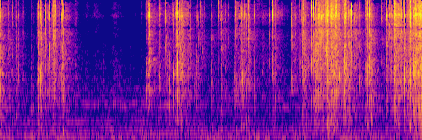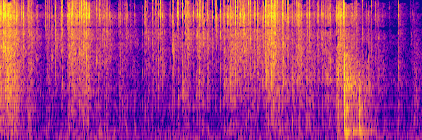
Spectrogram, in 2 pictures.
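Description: Clear plastic bag crinkling and rustling as it is handled and unwrapped, with a brief lull about a second in and the sharpest crinkle just before the end.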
